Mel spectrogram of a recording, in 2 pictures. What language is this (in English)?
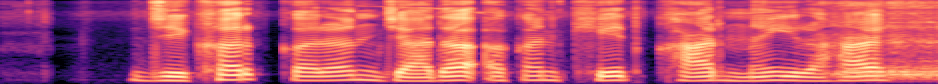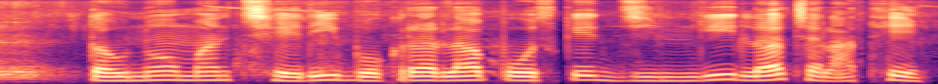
Chhattisgarhi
